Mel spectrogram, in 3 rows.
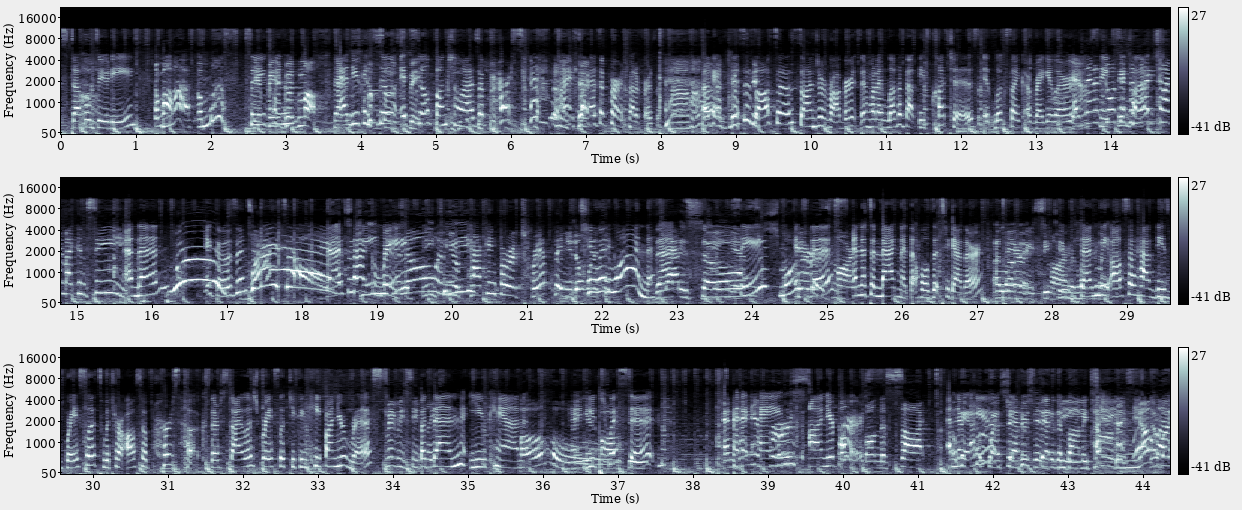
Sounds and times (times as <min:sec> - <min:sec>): Music: 0:00.0 - 0:44.3.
